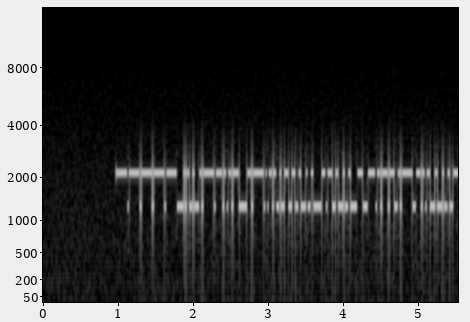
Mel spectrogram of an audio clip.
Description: RTTY (45.45 baud, 850 Hz shift), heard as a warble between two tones, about 1700 Hz centre. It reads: K5FLI TU OM7CA …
